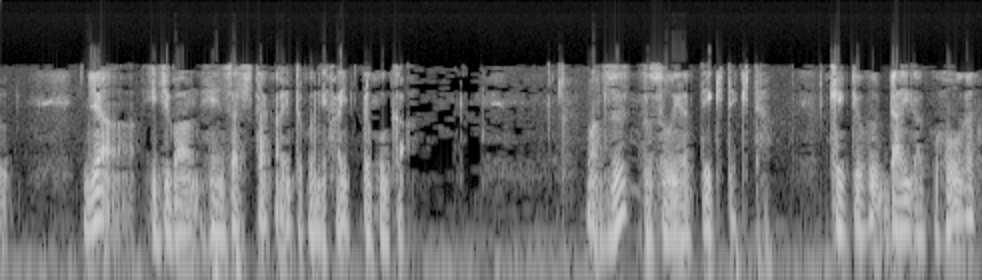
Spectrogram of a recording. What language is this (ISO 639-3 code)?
jpn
